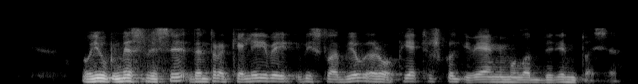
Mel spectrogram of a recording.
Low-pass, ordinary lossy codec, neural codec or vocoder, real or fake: 5.4 kHz; Opus, 16 kbps; codec, 16 kHz, 2 kbps, X-Codec, WavLM features, trained on Multilingual LibriSpeech; fake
